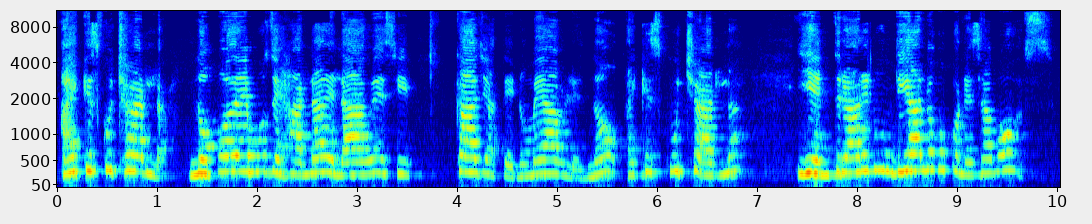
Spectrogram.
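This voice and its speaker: A woman life coach talking in a lively live chat, often acting out the inner voices she describes. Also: high-pitched, measured pace.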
